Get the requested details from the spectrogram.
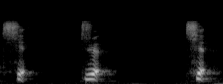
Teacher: This is due to an assimilation of the consonant D and R on the alveolar ridge, since it is produced at the same place. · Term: affricate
